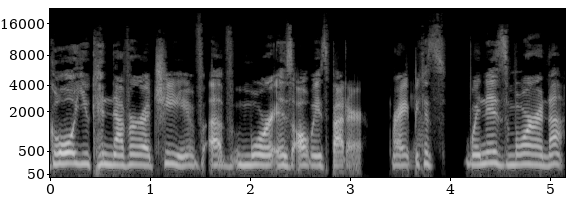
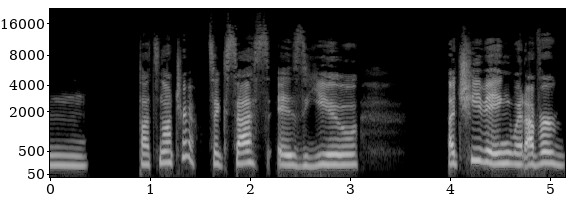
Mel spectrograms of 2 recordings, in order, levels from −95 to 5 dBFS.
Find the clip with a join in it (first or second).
second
